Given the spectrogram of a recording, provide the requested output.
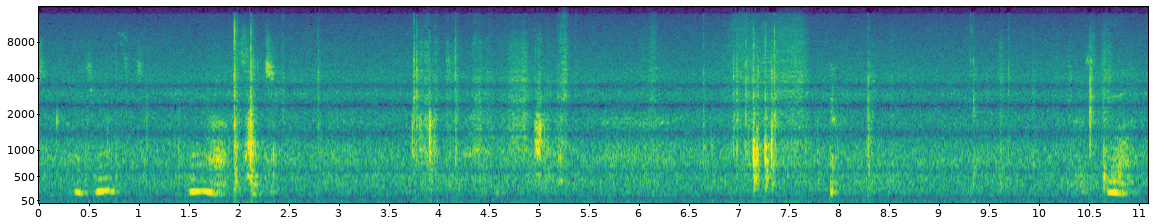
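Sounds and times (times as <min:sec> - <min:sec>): soft rustles of crochet work: 0:03.8 - 0:08.0.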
